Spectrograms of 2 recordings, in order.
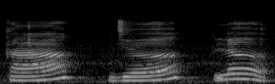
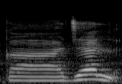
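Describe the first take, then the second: First: Kajal stretched very slowly, syllable by syllable. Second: Said in the usual way. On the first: Shown as a demonstration. Teacher to pupils, sounding out Kajal very slowly. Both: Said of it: "इस तरीके से आपको शब्दों को पढ़ना है".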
